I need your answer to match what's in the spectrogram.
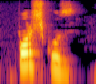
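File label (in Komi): "порськуз" Komi, female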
